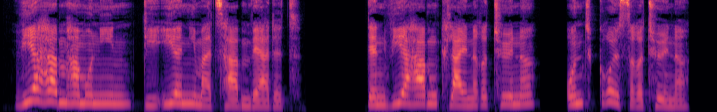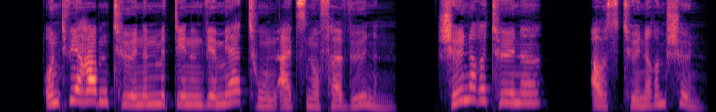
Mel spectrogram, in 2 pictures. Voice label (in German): Schauspiel Lebendig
